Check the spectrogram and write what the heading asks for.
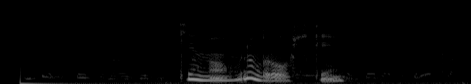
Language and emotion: Russian, sad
